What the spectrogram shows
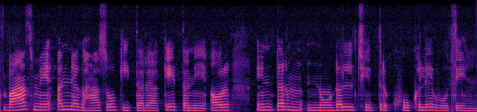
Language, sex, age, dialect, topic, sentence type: Hindi, female, 31-35, Awadhi Bundeli, agriculture, statement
